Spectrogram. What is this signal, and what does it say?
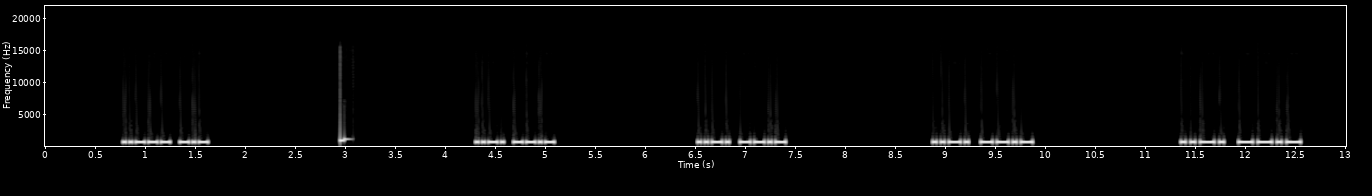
Morse code, heard as a keyed tone, about 34 wpm, 690 Hz. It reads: 2K FQ FQ FQ FQ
